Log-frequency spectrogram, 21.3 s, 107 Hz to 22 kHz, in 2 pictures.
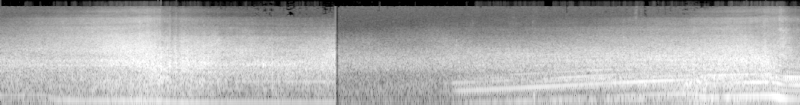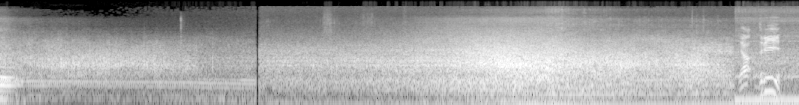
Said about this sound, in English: You just gotta hear those V8 twin turbos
